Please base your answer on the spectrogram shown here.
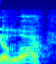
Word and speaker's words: Allah: dialect how it's pronounced it makes no difference what language you're in to say allah you have to say allah as it is in arabic so if you speak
